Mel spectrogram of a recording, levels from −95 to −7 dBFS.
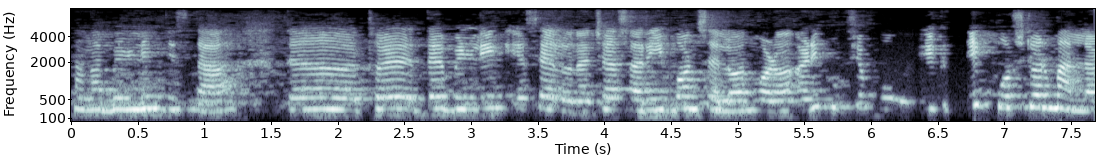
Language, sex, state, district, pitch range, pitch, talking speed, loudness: Konkani, female, Goa, North and South Goa, 265-300 Hz, 280 Hz, 150 wpm, -16 LUFS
